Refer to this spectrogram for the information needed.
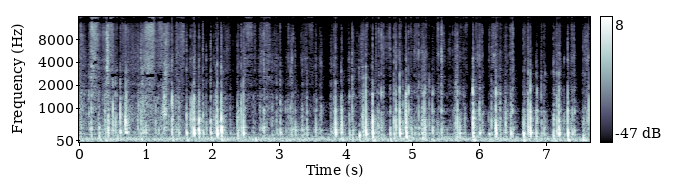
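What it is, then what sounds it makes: Plastic lotion bottle being scratched and gripped. Long dark nails scratch and grip a large, hollow white plastic Suave lotion bottle. The result is a dense run of quick, dry scratches and squeaky grips, with low-mid bursts and brighter flicks. Each sound stops short with no ring.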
